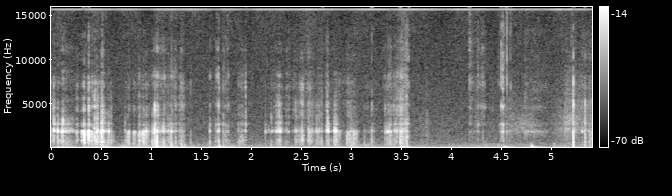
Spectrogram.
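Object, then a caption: Woven rattan coaster. Fingertips scratch and tap the woven surface of a small, round, flat woven rattan coaster held up in the hand. The result is a dense, dry, crackling scratch broken by short, quick taps, with a faint steady tone around 1.9 kHz and a soft low rumble underneath.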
